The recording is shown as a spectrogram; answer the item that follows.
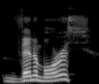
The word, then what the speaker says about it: Venamoris: how do you uh how do you say the band name uh Venom Morris Venom Morris yeah venor we basically took the vena Amores phrase which is the the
